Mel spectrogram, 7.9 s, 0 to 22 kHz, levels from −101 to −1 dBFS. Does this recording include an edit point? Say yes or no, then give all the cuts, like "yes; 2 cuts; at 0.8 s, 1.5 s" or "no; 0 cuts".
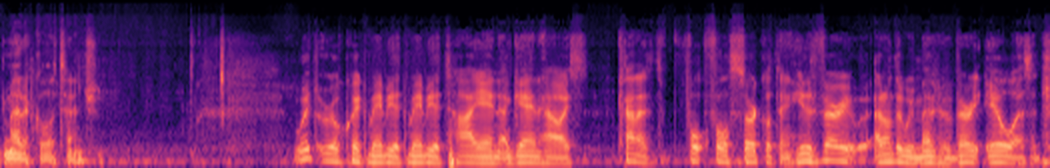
yes; 3 cuts; at 2.3 s, 3.0 s, 5.3 s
